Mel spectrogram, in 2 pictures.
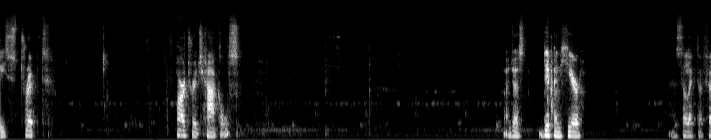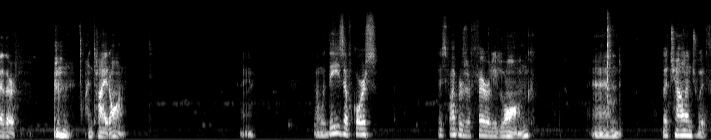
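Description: A middle-aged man talks calmly through an online call, in short bursts with pauses.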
